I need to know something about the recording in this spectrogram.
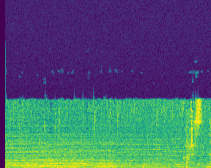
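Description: Steady rain falling, with held music tones sounding beneath it, from a film soundtrack.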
